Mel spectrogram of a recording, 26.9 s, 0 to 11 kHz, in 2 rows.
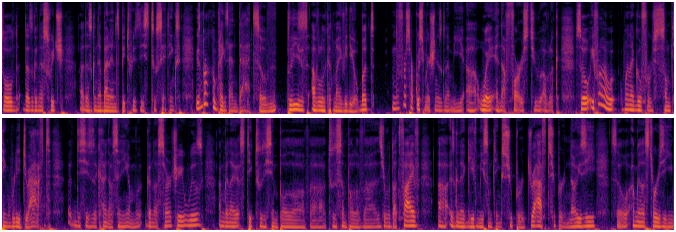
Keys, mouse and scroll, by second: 10.9 alt+Tab, 10.9 Right, 11.0 click, 11.1 double click, 12.1 KP_0, 14.0 KP_5, 14.3 KP_Enter, 15.7 click, 15.8 KP_Enter.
